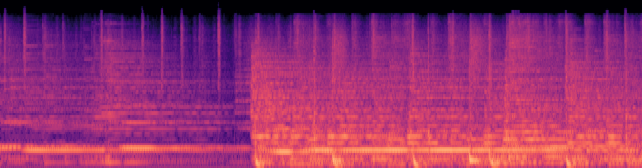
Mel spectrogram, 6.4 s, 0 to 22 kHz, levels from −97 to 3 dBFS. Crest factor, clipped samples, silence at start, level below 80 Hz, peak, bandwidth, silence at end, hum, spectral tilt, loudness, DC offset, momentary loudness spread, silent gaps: 16 dB; under 0.1%; 0 s; -38 dBFS; -8 dBFS; 16.5 kHz; 0 s; none; -5 dB/octave; -23 LUFS; 0.1%; 11 LU; none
